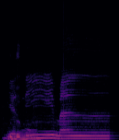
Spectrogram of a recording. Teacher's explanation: Asalnya man, tapi sebab dia bertemu zal tu huruf ikhfa, maka dia jadilah ikhfa, maknanya dibaca dengan dengung.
